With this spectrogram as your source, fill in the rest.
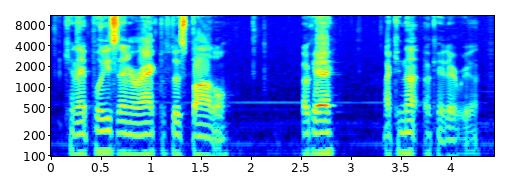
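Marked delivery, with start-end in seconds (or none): none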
